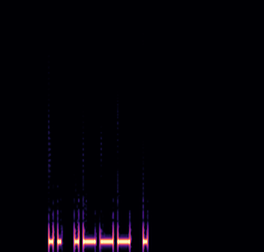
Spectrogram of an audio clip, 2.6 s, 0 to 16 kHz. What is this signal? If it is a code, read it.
Morse code, heard as a keyed tone, about 28 wpm, 700 Hz. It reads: IJE
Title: Three Challenging Letter-Number Combinations 28wpm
